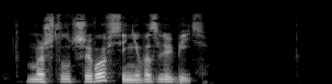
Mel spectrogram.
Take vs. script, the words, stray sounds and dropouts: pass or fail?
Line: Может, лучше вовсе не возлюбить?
pass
